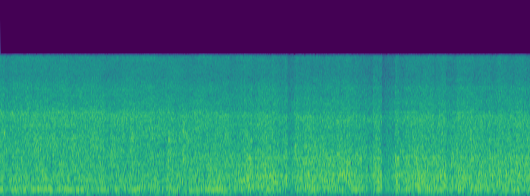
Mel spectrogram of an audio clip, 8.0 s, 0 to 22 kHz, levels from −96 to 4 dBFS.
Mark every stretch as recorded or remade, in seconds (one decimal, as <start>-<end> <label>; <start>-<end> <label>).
0.0-1.4 recorded; 1.4-4.8 remade; 4.8-8.0 recorded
